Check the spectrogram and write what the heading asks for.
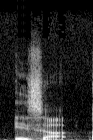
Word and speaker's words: Aesop: You just put me on blast because it's that Latin diphthong with the A and the E, like Caesar. So if you pronounce it Caesar, then then go right ahead with your Aesop.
